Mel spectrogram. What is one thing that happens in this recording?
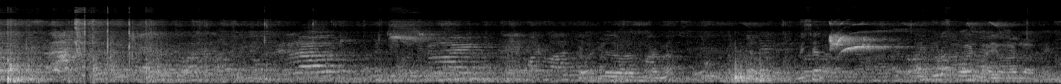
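Young men shout and call out to each other in an open, echoing space.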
